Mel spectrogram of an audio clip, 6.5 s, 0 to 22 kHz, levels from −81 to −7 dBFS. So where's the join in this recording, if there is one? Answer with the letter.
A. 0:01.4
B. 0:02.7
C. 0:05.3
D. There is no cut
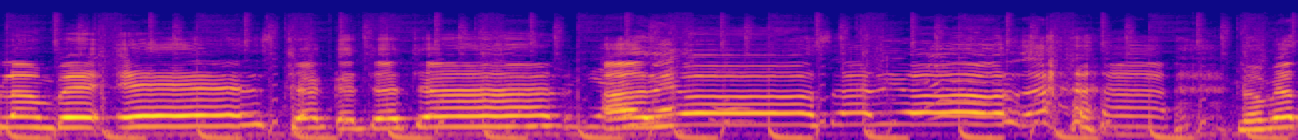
D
